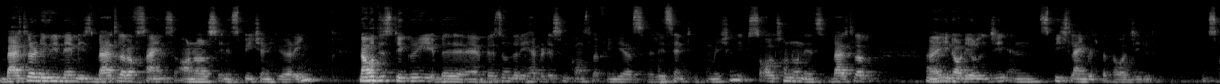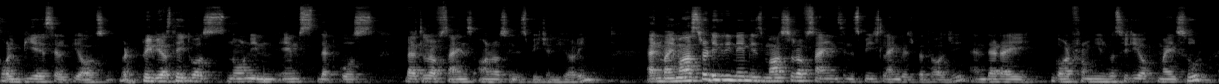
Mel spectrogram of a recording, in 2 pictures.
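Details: Adult male speaker; normal voice.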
